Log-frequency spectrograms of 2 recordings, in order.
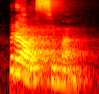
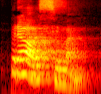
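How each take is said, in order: Both takes have the same delivery.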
